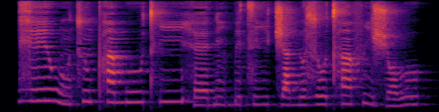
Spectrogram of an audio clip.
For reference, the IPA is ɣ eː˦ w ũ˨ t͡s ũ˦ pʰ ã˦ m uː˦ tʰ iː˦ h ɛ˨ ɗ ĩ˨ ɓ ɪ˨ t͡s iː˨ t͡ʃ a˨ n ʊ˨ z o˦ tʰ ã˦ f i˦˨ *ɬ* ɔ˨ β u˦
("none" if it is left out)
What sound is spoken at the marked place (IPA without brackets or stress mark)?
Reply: ʃ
